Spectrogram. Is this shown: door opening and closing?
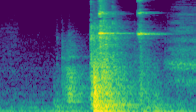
yes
